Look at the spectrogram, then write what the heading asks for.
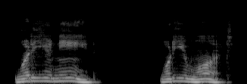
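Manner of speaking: quiet tender questions to the shadow; gentle soft asking. Retold or imitated. Facing the shadow, asking softly what it needs. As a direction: ask softly, like to a hurt part. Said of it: "you imagine shining a flashlight".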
